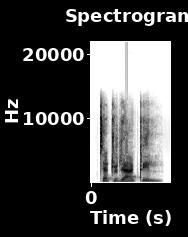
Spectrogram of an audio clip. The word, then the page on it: tetradactyl: Indian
